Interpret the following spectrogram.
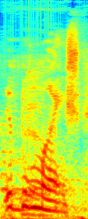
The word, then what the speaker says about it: Dumas: Ele falava que por volta de 1892 a 94, foi uma senhora chamada Dona Amélia Dumas. O pessoal fala Dumas, que aportuguesada é Dumães, mas se pronunciar em francês é Dumas.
